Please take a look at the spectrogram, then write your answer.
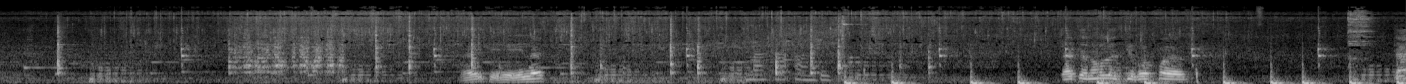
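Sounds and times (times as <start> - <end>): spices sizzling in hot oil: 0.0 - 14.0
spatula scraping pan: 2.2 - 4.8
person's voice: 10.6 - 12.0.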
